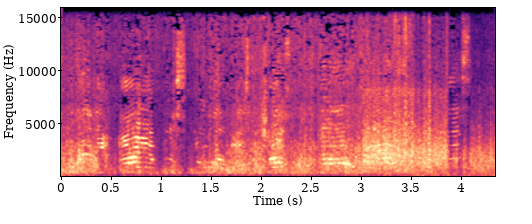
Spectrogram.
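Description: Strong wind buffeting the microphone in a loud, steady rush, with a woman's voice shouting into it at intervals.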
